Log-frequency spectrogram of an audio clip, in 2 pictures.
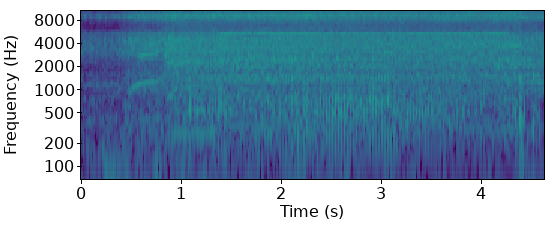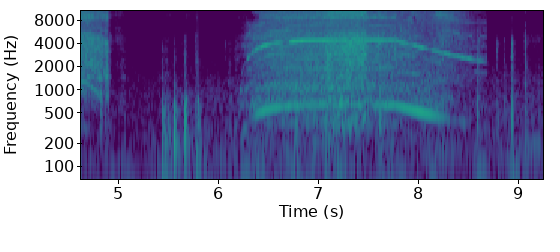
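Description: Power drill running for about five seconds, the motor's pitch rising at the start, then cutting off sharply. After a few clicks it runs again for about two seconds, its whine rising to speed, holding, and falling away as it is released.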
